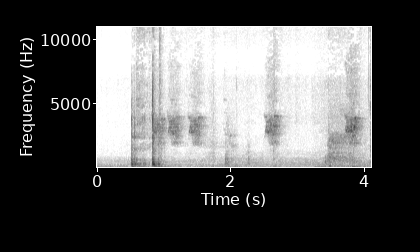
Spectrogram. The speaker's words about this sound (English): That's my bird. That bird is like 11 years old. It's a parakeet.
